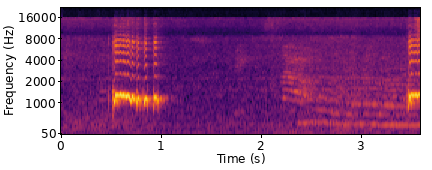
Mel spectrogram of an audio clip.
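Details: Local zebra dove in full song, used to prompt other doves to sing: one clear phrase of rapid clipped notes rolling into a level coo, a softer rising murmur after it, and the next phrase just beginning.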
